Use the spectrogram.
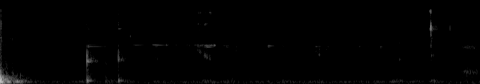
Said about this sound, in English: I'm actually going to pour some more of this Yunnan tea here.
